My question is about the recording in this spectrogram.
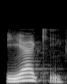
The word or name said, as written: vigilar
